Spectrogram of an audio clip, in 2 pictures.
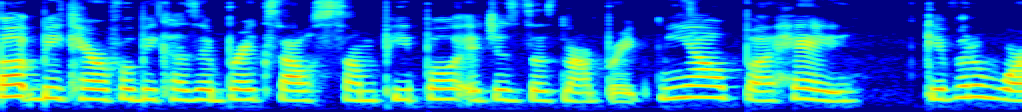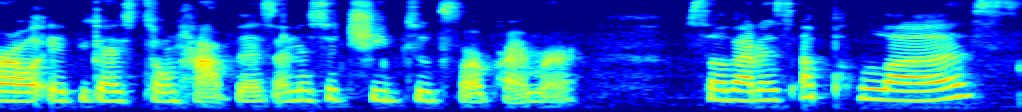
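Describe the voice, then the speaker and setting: A woman with an ordinary speaking voice and a fairly high pitch keeps her intonation fairly even and her speed moderate. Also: very clean recording, silent background. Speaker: makeup vlogger. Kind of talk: tutorial. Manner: casual.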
